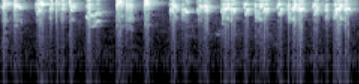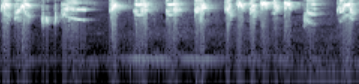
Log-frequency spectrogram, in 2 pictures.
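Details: Orange-headed thrush pouring out a dense, rapid stream of high chirps and buzzy twitters, with a short whistled slur mid-way and a faint low hum beneath.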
